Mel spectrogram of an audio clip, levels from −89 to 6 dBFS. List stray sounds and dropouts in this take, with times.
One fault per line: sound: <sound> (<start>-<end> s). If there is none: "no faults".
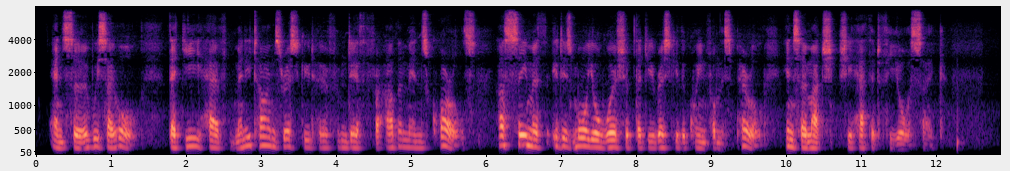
sound: laugh (12.3-12.4 s)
